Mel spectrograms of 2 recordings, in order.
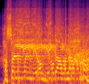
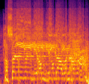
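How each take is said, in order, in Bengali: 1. h-টি গলার গভীর থেকে করা হয়। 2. h-টি গলার গভীর থেকে করা হয়।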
